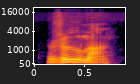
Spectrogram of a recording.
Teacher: We are pronouncing R at the beginning, but the last R is silent because of the short sound and because of the lazy sound, which we shouldn't pronounce, or it should be replaced by the vowel sound.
